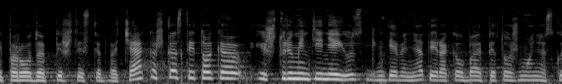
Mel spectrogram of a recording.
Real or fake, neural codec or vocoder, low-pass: real; none; 14.4 kHz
